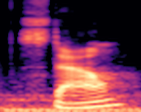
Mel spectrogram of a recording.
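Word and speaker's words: Staun: in which you seek oh how do you spell that s-t-a-u-n stown last name vespi v-e-s-p-i this rough sketch of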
